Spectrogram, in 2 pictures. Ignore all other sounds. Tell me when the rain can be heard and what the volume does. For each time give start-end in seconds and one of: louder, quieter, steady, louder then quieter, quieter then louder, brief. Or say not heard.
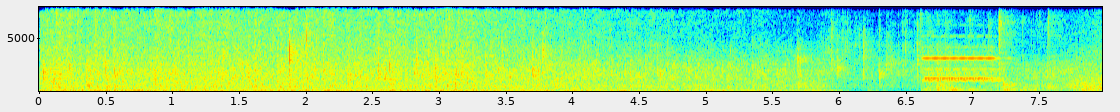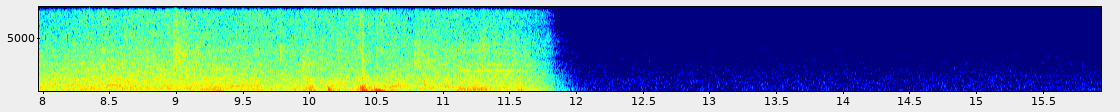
0.0-11.8 quieter then louder.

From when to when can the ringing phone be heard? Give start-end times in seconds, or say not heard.
6.6-7.3.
